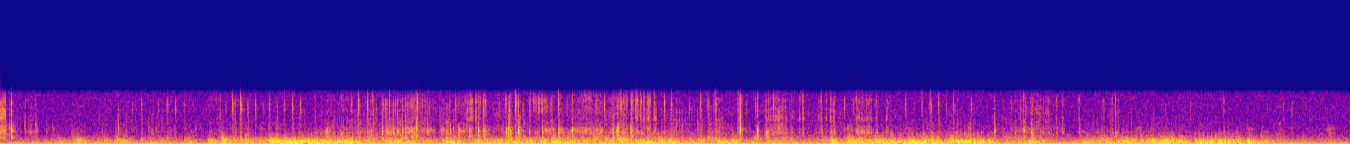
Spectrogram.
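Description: Passenger train's wheels clicking and clattering irregularly over the track, over a steady low rumble of the moving carriage, heard from inside a platzkart sleeper car.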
